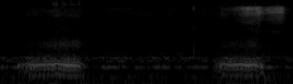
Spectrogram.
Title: The Way My Cat Snores 😆🙊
